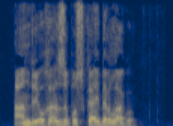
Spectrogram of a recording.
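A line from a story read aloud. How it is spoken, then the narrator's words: Loud command. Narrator (Russian): Толян громко скомандовал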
